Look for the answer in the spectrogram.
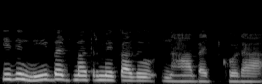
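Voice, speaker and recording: A woman voicing a sharp-tongued young bride who teases and insults her husband, in a dull, dry recording. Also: lowish voice, expressive, moderate pace, no room sound, natural voice. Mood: teasing. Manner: teasing, cheeky.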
